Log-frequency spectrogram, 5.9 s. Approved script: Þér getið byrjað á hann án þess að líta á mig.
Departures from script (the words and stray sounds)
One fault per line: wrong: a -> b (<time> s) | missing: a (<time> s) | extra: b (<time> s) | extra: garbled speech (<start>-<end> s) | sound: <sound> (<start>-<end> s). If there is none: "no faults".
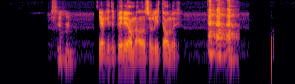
sound: laugh (1.0-1.6 s)
sound: laugh (4.1-4.8 s)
